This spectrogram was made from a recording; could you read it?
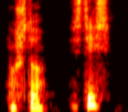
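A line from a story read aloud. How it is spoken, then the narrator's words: Whisper. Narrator (Russian): прошептала Клэр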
